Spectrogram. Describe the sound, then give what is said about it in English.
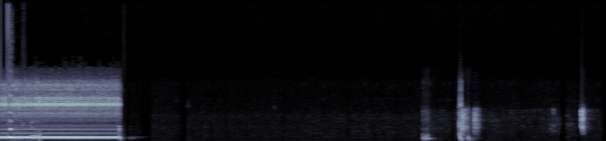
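A single loud ringback tone on an outgoing phone call to a person with a question, a steady electronic buzz lasting about a second and a half, followed by silence and a few faint clicks on the line. “Let's make the call.”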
